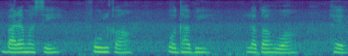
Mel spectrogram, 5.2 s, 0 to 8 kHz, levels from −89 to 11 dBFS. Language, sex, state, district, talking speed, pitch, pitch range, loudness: Hindi, female, Madhya Pradesh, Dhar, 90 wpm, 210 Hz, 200-220 Hz, -16 LUFS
